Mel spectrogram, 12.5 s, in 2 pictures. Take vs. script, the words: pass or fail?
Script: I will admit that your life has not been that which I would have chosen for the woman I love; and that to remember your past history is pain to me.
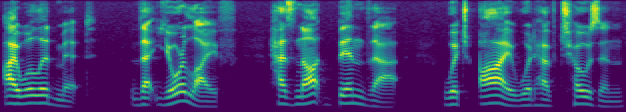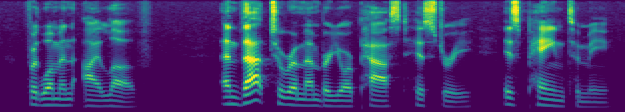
fail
